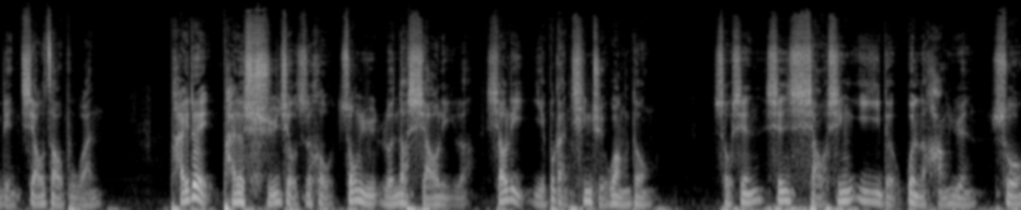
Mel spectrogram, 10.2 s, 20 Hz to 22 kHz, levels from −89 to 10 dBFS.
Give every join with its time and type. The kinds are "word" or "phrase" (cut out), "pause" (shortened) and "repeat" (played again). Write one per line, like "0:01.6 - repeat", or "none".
0:04.8 - pause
